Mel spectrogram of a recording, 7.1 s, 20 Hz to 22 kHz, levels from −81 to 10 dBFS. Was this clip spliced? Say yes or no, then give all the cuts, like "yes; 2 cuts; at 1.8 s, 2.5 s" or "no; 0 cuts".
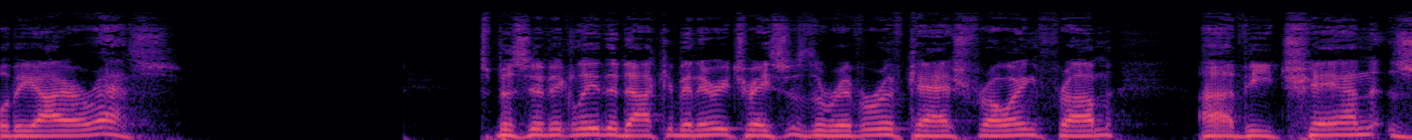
no; 0 cuts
